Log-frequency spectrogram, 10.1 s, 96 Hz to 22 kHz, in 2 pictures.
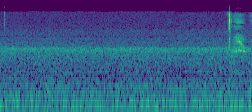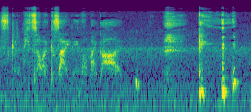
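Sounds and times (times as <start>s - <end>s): woman whispering: 4.6s - 7.6s.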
